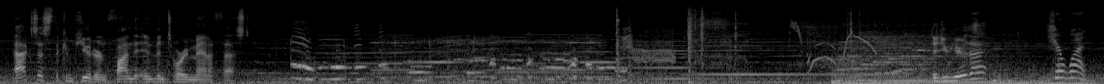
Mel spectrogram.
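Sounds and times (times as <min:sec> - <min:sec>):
robot electronic beeps and chirps: 0:02.9 - 0:06.6.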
